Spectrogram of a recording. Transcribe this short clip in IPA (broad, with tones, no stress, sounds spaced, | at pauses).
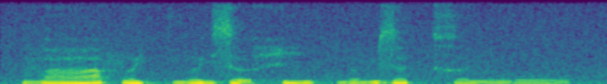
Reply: v aː˨˦ f ə˧ j k w ə˨˦ j z ə̰ː˧˨ h i˧ w k w ə˨˦ m z ə˦˥ t̚ x ə˨˩ n ŋ o˨˩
